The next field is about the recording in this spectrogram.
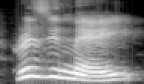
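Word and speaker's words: résumé: on the second syllable resume a is a noun it is something you send to employers when you are looking for a job the final e is an a sound the stress is on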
